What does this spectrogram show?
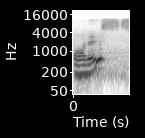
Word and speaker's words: Awenessly: Last year, I founded Honest, spelled as you can see, Awenessly. And it's pronounced exactly as honest.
